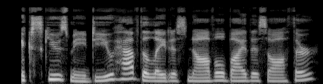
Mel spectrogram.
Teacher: In casual speech, do you often sounds like dia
